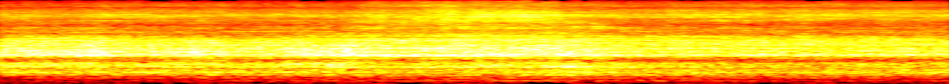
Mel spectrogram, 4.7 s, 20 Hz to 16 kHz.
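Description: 230-volt vacuum cleaner running on its blow function, a steady rush of air and motor noise as it pumps air into the pontoon of an inflatable dinghy.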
